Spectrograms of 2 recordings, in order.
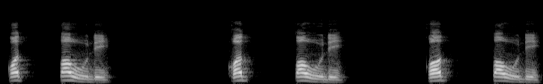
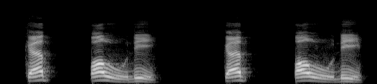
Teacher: Kemudian juga kesalahan berikutnya, jangan kita tebalkan suara huruf kaf ini. Terutama ketika berdampingan dengan huruf tebal dan berdampingan dengan alif. Tidak boleh kita ucapkan seperti ini, umpamanya kat taudi. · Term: tipis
